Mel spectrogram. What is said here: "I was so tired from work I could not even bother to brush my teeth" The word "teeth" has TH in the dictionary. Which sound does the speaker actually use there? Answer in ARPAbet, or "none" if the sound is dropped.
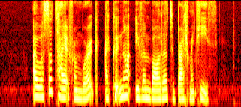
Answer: TH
